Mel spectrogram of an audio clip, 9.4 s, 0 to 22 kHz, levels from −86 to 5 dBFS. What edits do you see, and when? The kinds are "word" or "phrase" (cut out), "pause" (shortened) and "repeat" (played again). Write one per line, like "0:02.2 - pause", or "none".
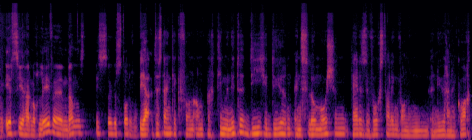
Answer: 0:03.2 - phrase

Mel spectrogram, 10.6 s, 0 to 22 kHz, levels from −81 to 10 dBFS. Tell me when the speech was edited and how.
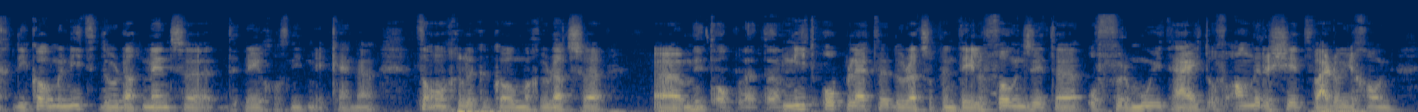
0:01.8 - word
0:03.1 - word
0:04.0 - word

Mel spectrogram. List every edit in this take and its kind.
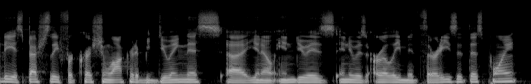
none

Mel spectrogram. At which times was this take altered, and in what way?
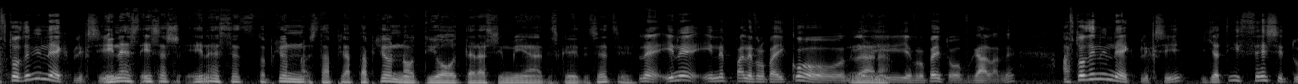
none

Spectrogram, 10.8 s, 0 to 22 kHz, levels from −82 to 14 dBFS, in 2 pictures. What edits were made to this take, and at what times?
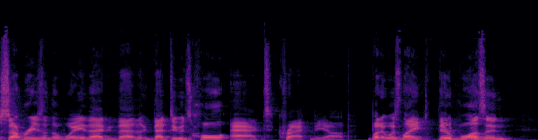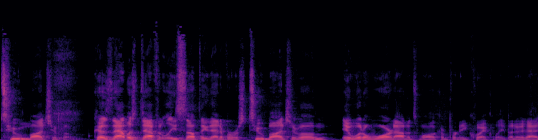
none

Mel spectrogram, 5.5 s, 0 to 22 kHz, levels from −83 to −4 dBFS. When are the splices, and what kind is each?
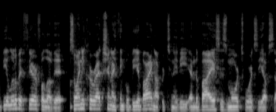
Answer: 0:01.3 - pause

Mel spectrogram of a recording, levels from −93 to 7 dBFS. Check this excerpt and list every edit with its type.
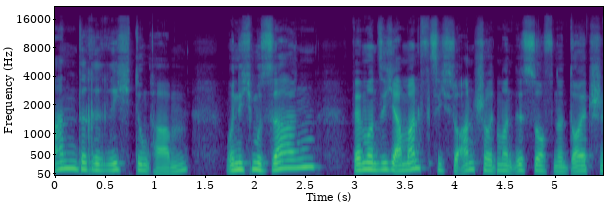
0:01.0 - word
0:03.7 - word
0:04.4 - word

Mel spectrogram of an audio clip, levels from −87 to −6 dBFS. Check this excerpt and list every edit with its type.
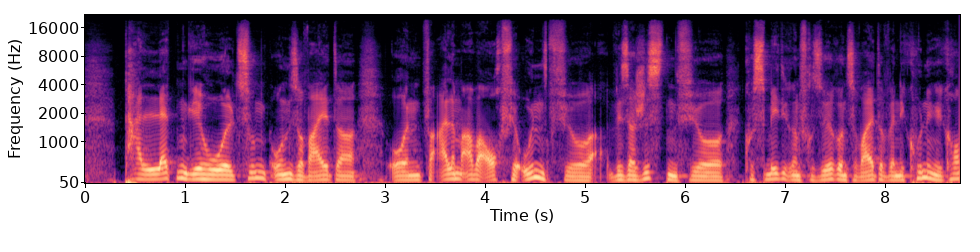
0:01.9 - word
0:03.4 - word
0:04.6 - word

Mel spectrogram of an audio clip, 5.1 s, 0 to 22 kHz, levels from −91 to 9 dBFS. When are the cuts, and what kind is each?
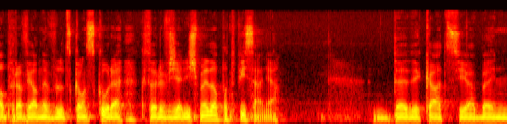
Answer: none

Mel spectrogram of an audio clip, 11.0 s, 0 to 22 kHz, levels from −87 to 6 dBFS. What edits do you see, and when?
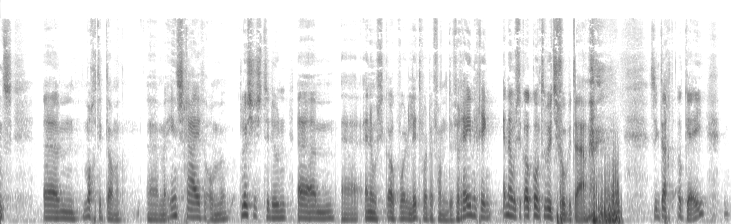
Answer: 0:04.4 - pause
0:05.1 - pause

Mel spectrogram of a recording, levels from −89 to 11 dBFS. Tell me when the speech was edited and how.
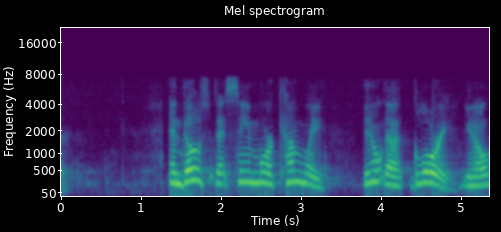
0:01.9 - word
0:04.0 - word

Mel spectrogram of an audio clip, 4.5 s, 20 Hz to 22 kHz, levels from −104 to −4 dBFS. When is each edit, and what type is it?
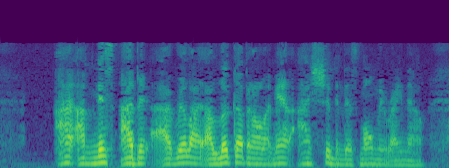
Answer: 0:01.5 - word
0:03.4 - word

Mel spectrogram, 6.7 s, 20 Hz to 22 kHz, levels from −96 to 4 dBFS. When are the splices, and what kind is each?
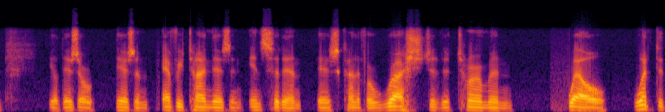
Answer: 0:01.6 - pause

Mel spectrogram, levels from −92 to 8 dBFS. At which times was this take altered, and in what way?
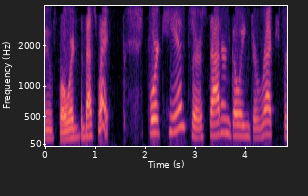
none

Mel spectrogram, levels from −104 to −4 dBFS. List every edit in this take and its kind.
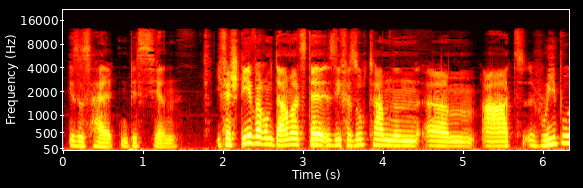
0:01.8 - pause

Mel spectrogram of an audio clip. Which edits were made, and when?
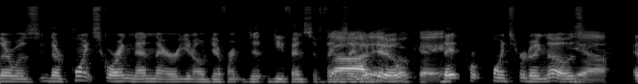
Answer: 0:04.6 - phrase

